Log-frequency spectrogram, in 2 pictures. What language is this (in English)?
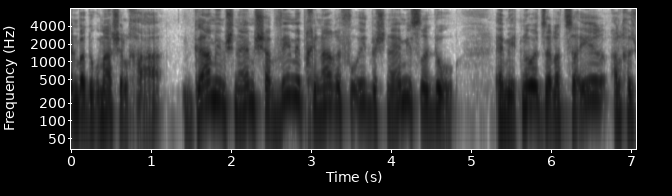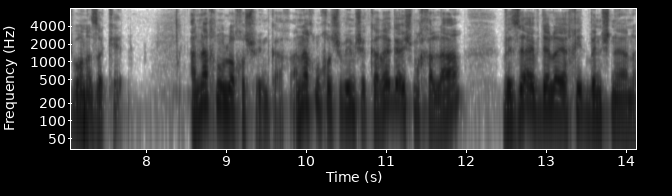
Hebrew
